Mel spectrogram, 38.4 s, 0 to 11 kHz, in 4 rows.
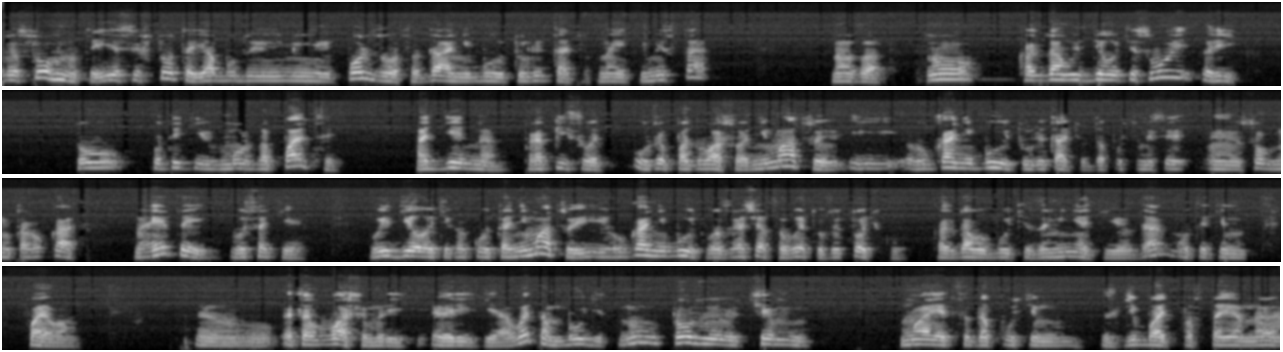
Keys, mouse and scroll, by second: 4.5 shift+middle click, 19.5 shift+middle click.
